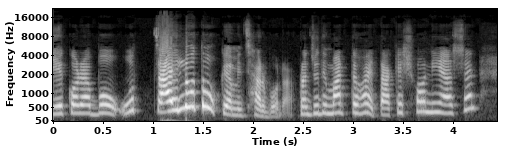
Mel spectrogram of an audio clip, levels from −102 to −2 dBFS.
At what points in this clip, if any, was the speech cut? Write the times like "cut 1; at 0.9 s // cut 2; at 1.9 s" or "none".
cut 1; at 2.4 s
